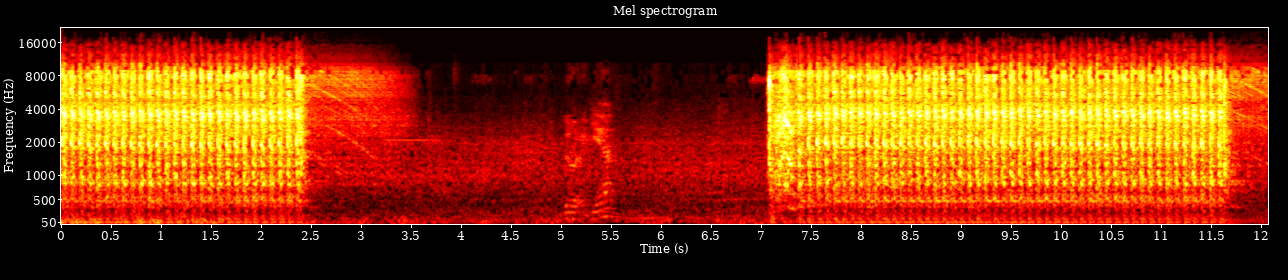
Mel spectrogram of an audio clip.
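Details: 2011 Toyota Tacoma 4.0L V6 with factory battery disconnected, cranked off an AstroAI S8 Air jump starter (1500A peak) in a five-crank test: strong, even cranking at roughly four beats a second, two bursts with a pause, normal healthy cranking.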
